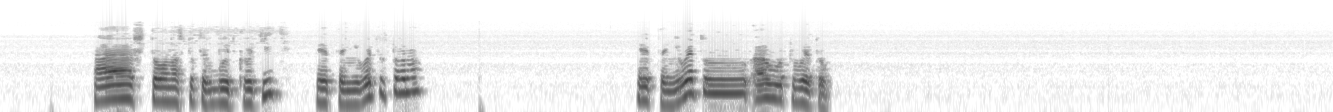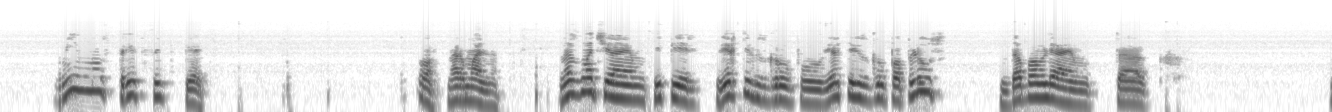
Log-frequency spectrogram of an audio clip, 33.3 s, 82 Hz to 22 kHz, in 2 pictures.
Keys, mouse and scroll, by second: 1.5-5.3 drag, 6.1-20.0 drag, 20.8 middle click, 25.7 click, 26.9 click, 29.3-31.5 drag.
